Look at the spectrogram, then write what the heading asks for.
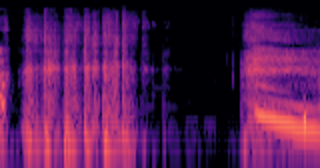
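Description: A run of about six quick, breathy straining grunts, close and rhythmic, then a brief silence before a long, loud, strained groan with a wavering, falling pitch.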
